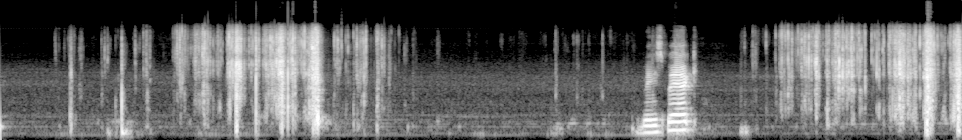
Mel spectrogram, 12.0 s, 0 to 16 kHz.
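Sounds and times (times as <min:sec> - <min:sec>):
foil wrapper tearing and crinkling: 0:01.4 - 0:05.0, 0:09.4 - 0:12.0.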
